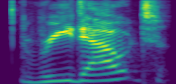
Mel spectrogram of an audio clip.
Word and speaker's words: Redoubt: No, wait, this is about something called the Great American Redout. Redoubt, I think. – Redoubt. – Yes. – Mm-hmm. It's spelled red and then OUBT.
